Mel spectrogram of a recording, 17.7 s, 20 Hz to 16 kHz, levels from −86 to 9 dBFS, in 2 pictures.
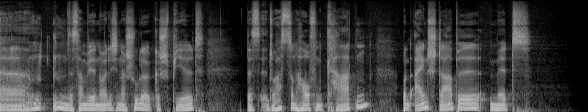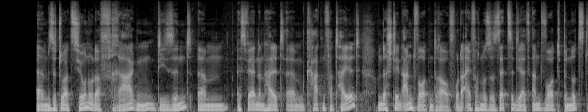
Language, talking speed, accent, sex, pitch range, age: German, 145 wpm, German, male, 85-105 Hz, 30-49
